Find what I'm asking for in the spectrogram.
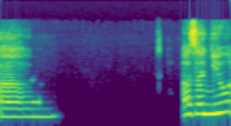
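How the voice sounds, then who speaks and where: A woman with a Chinese accent has a dark, mellow tone and ordinary pitch variation. The sound is dry and close with no echo. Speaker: professor. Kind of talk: lecture. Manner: halting.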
